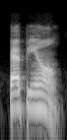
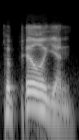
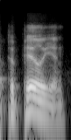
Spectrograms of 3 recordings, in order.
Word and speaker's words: Papillion: town next to Omaha that's French for butterfly Papillon yeah yeah but there they call it Papillion yes so it's kind of the same thing you know instead of instead of Papillon it's uh Papillion 100 um and in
